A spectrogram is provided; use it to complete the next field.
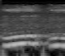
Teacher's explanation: होंठ जो है इसमें गोल हो रहे हैं, यानी कि प्रयोग ओष्ठ का हो रहा है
